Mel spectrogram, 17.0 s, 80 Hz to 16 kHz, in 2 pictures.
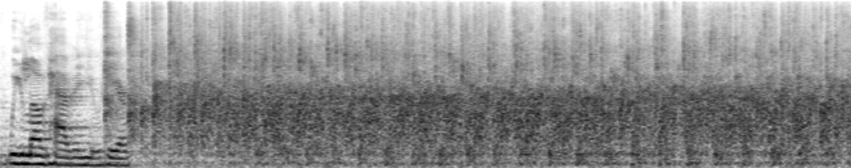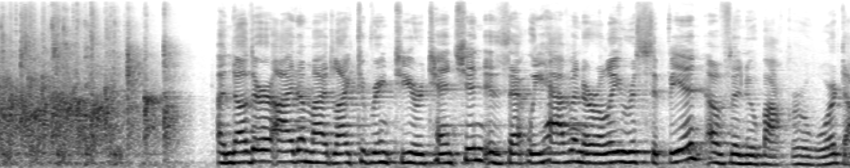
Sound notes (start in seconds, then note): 5.1 applause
